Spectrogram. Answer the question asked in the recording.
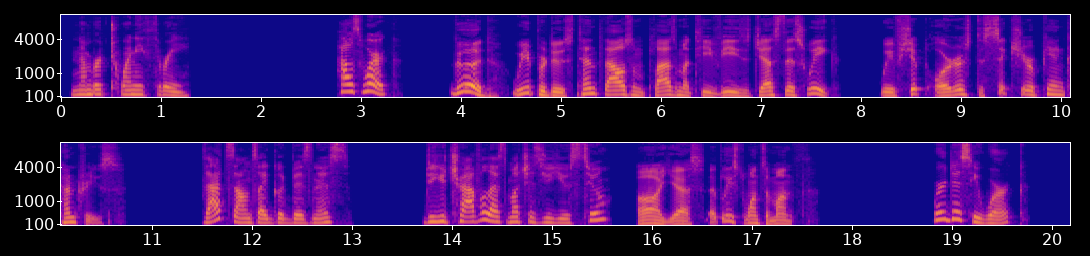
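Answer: At a factory that makes plasma TVs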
